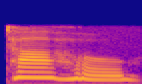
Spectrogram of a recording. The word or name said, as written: Tajo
